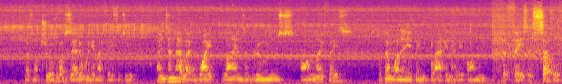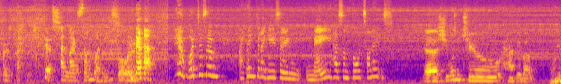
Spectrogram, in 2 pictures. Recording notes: We apologise for the sketchy audio. I forgot to record from my mic....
